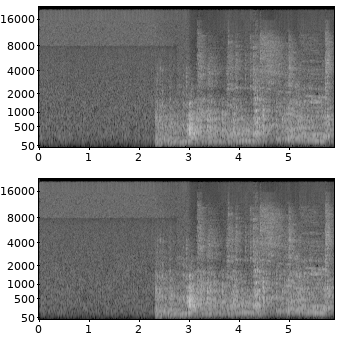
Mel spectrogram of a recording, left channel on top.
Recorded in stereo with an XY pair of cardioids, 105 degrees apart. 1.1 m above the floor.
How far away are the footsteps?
About 6 m.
